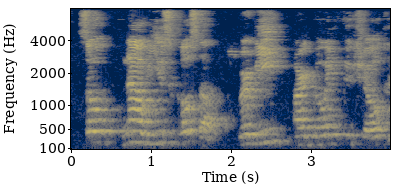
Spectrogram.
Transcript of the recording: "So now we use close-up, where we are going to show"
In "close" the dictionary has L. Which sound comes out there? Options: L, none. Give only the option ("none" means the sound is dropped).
none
